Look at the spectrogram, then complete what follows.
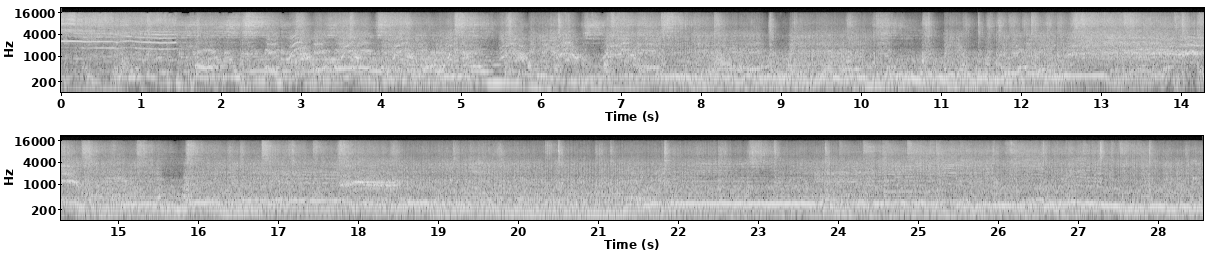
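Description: Live rock band playing loudly: electric guitars and a drum kit, with held guitar notes that slide down and back up in pitch now and then.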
